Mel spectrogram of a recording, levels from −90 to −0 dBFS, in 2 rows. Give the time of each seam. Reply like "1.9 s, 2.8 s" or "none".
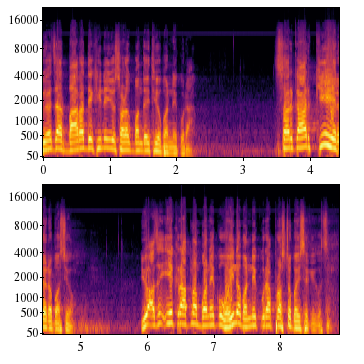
none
